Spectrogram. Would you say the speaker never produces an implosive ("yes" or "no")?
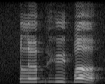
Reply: no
